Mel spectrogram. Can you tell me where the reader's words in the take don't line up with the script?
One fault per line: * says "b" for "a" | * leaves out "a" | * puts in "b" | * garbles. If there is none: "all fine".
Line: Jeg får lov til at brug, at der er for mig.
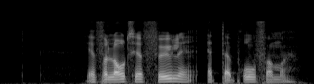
* says "føle" for "brug"
* puts in "brug"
